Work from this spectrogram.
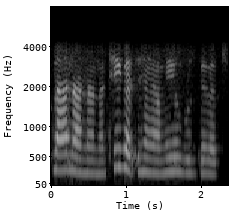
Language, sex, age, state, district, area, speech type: Bengali, female, 60+, West Bengal, Purulia, urban, conversation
